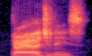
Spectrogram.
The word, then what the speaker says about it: Diogenes: um but is it diode my frozen genes diogenes diogenes see i knew i was mispronouncing it yeah mind you i have had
